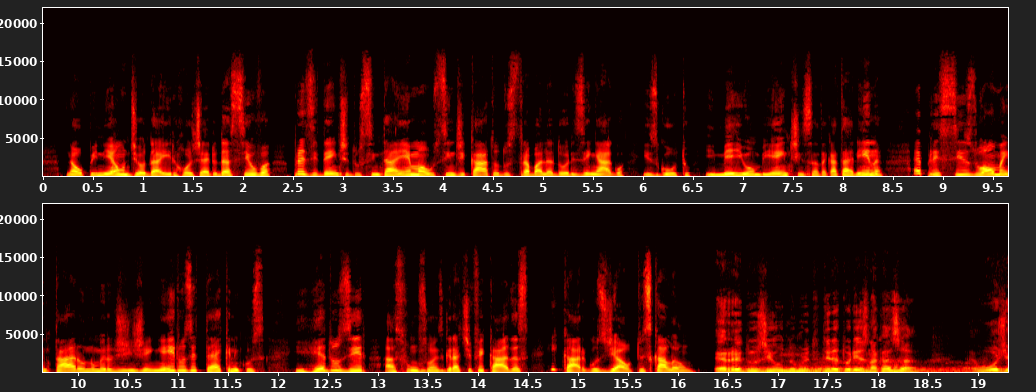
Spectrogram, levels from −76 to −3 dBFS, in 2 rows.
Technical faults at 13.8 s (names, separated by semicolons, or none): none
